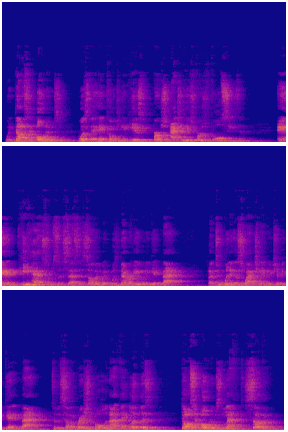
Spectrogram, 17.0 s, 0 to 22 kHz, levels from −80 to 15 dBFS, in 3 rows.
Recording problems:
off-mic speech; far
room echo; noticeable; dies away in 1 s

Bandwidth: 15 kHz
